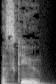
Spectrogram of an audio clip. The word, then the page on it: askew: British English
